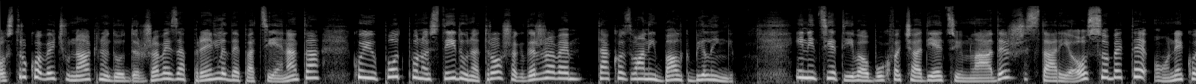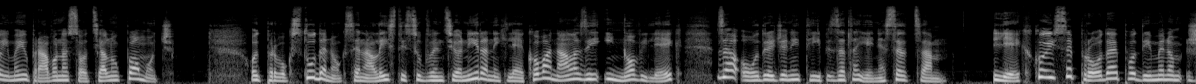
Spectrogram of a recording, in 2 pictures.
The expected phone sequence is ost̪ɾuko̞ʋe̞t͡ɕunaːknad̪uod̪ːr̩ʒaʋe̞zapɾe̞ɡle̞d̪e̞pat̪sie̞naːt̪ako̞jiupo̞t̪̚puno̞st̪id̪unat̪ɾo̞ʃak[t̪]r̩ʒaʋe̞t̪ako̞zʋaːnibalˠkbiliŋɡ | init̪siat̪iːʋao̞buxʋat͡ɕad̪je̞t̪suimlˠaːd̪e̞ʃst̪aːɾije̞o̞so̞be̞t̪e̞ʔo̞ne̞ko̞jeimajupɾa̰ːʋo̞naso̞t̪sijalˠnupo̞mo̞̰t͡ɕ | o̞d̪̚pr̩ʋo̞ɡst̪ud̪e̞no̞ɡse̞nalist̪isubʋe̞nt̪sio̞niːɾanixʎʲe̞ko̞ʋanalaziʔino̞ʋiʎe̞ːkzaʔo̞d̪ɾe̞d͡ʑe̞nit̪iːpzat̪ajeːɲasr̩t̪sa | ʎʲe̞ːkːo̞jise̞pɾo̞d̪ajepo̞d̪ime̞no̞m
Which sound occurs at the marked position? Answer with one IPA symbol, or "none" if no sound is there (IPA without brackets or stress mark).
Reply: d̪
